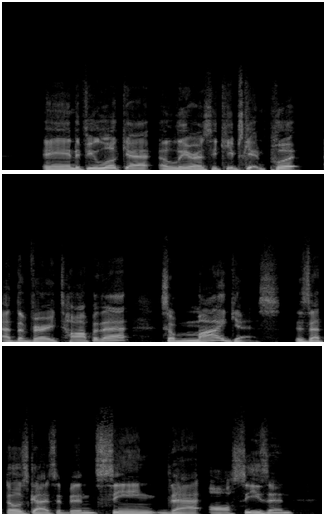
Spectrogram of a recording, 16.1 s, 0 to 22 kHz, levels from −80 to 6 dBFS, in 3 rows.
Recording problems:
wrong speed, natural pitch; too slow; 0.6 times normal speed

